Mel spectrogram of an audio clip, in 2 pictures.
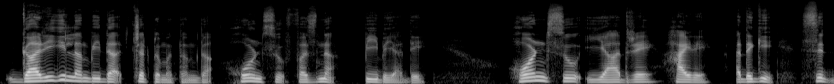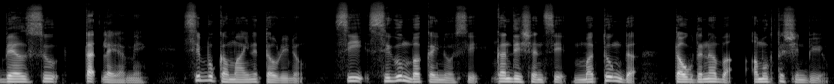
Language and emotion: Manipuri, neutral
